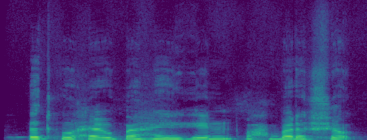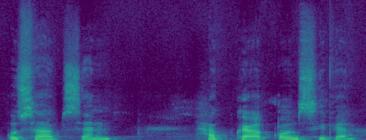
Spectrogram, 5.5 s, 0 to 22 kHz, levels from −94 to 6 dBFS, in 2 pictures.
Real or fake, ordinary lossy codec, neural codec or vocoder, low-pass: fake; none; codec, 44.1 kHz, 3.4 kbps, Pupu-Codec; none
